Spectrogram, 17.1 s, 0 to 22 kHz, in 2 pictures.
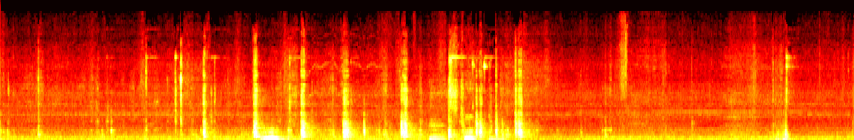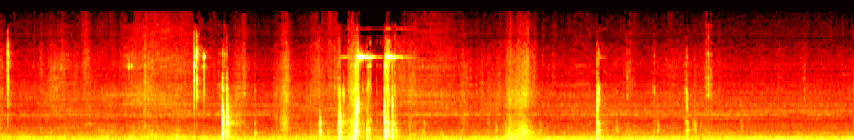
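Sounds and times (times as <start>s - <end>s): metallic clinks of hand tools: 2.0s - 5.3s.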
